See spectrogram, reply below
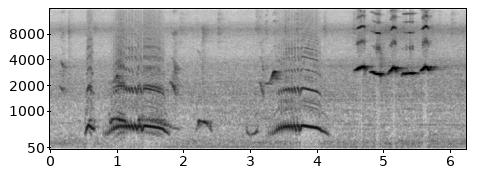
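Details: Gacor-style singing Barbary dove, played to set local doves cooing: two long arched low coos, each after a short lead note, with higher chirps from another bird at the end.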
